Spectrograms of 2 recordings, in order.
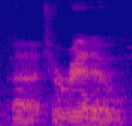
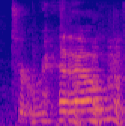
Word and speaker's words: Turreto: it, calls himself asshole Toretto. Now, spell it. Proceed with the spelling. T U R R E T O. Mal. Like Tourette's. Mal. Like Dominic Toretto from Fast and Furious.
